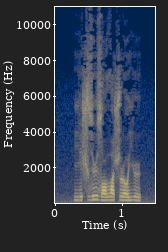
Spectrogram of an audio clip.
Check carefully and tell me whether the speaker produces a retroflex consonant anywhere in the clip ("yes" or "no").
yes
